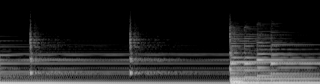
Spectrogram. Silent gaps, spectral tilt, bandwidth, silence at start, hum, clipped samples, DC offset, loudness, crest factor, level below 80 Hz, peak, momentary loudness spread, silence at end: none; -8.5 dB/octave; 6 kHz; 0 s; 50 Hz at -30 dBFS; under 0.1%; under 0.1%; -21 LUFS; 16 dB; -20 dBFS; -4 dBFS; 14 LU; 0 s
